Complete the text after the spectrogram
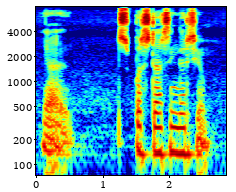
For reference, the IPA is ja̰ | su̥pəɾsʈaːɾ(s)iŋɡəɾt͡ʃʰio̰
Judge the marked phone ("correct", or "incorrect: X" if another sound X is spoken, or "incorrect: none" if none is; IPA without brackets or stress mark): correct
